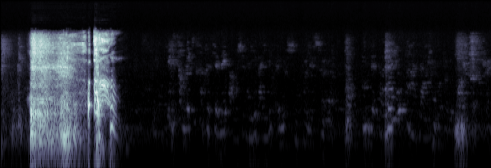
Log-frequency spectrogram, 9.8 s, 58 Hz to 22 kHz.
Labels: {"expert_labels": [{"quality": "poor", "cough_type": "unknown", "dyspnea": false, "wheezing": false, "stridor": false, "choking": false, "congestion": false, "nothing": true, "diagnosis": "healthy cough", "severity": "pseudocough/healthy cough"}, {"quality": "ok", "cough_type": "dry", "dyspnea": false, "wheezing": false, "stridor": false, "choking": false, "congestion": false, "nothing": true, "diagnosis": "upper respiratory tract infection", "severity": "unknown"}, {"quality": "good", "cough_type": "dry", "dyspnea": false, "wheezing": false, "stridor": false, "choking": false, "congestion": false, "nothing": true, "diagnosis": "obstructive lung disease", "severity": "mild"}, {"quality": "poor", "cough_type": "dry", "dyspnea": false, "wheezing": false, "stridor": false, "choking": false, "congestion": false, "nothing": false, "severity": "unknown"}], "age": 42, "gender": "male", "respiratory_condition": false, "fever_muscle_pain": false, "status": "healthy"}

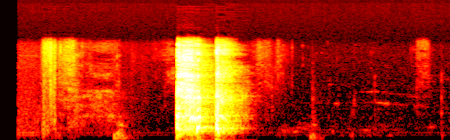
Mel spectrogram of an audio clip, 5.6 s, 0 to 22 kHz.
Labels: {"expert_labels": [{"quality": "ok", "cough_type": "dry", "dyspnea": false, "wheezing": false, "stridor": false, "choking": false, "congestion": false, "nothing": true, "diagnosis": "healthy cough", "severity": "pseudocough/healthy cough"}], "age": 40, "gender": "male", "respiratory_condition": false, "fever_muscle_pain": false, "status": "healthy"}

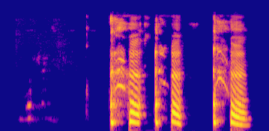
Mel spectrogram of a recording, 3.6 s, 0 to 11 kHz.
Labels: {"expert_labels": [{"quality": "good", "cough_type": "unknown", "dyspnea": false, "wheezing": false, "stridor": false, "choking": false, "congestion": false, "nothing": true, "diagnosis": "healthy cough", "severity": "pseudocough/healthy cough"}], "age": 23, "gender": "female", "respiratory_condition": false, "fever_muscle_pain": false, "status": "healthy"}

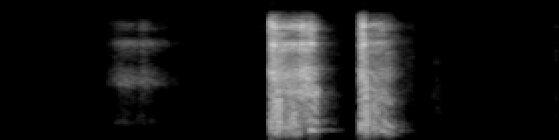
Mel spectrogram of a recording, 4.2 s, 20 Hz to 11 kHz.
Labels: {"expert_labels": [{"quality": "good", "cough_type": "wet", "dyspnea": false, "wheezing": false, "stridor": false, "choking": false, "congestion": false, "nothing": true, "diagnosis": "healthy cough", "severity": "pseudocough/healthy cough"}], "age": 19, "gender": "male", "respiratory_condition": true, "fever_muscle_pain": false, "status": "COVID-19"}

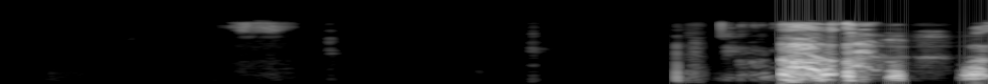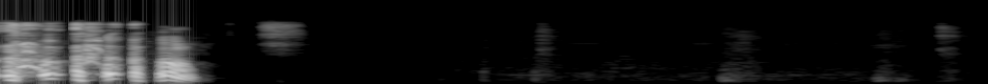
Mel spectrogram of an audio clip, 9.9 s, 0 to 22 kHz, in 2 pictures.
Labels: {"expert_labels": [{"quality": "good", "cough_type": "dry", "dyspnea": false, "wheezing": false, "stridor": false, "choking": false, "congestion": false, "nothing": true, "diagnosis": "upper respiratory tract infection", "severity": "mild"}], "age": 45, "gender": "female", "respiratory_condition": true, "fever_muscle_pain": false, "status": "symptomatic"}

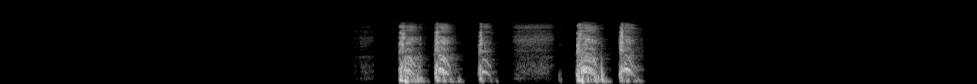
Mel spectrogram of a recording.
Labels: {"expert_labels": [{"quality": "good", "cough_type": "dry", "dyspnea": true, "wheezing": false, "stridor": false, "choking": false, "congestion": false, "nothing": false, "diagnosis": "COVID-19", "severity": "mild"}], "age": 31, "gender": "male", "respiratory_condition": false, "fever_muscle_pain": false, "status": "COVID-19"}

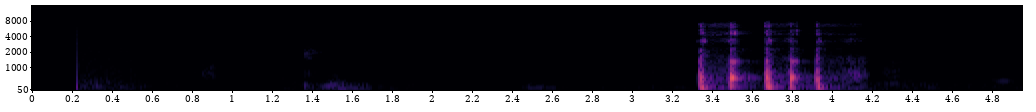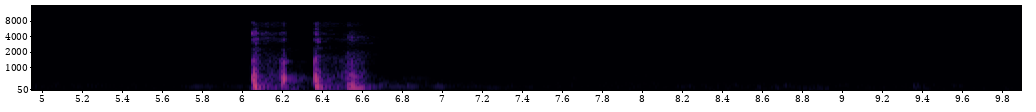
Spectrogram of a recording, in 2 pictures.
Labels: {"expert_labels": [{"quality": "good", "cough_type": "dry", "dyspnea": false, "wheezing": false, "stridor": false, "choking": false, "congestion": false, "nothing": true, "diagnosis": "healthy cough", "severity": "pseudocough/healthy cough"}]}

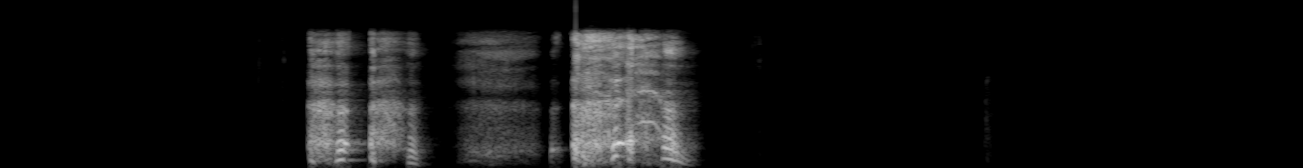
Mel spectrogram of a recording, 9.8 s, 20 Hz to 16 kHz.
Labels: {"expert_labels": [{"quality": "good", "cough_type": "dry", "dyspnea": false, "wheezing": false, "stridor": false, "choking": false, "congestion": false, "nothing": true, "diagnosis": "healthy cough", "severity": "pseudocough/healthy cough"}], "age": 42, "gender": "male", "respiratory_condition": false, "fever_muscle_pain": false, "status": "COVID-19"}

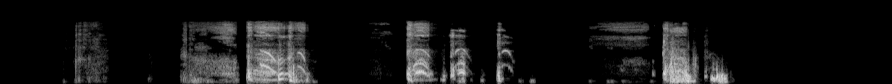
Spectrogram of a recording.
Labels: {"expert_labels": [{"quality": "ok", "cough_type": "dry", "dyspnea": true, "wheezing": false, "stridor": false, "choking": false, "congestion": false, "nothing": false, "diagnosis": "COVID-19", "severity": "severe"}]}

